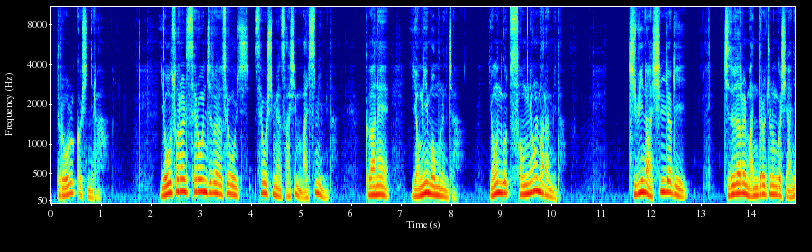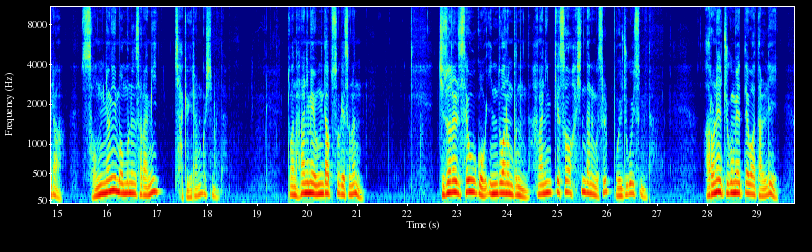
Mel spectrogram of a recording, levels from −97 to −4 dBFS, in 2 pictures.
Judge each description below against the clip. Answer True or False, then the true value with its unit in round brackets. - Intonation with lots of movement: True (5.7 semitones)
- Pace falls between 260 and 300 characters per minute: True (280 characters per minute)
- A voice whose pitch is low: False (145 Hz)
